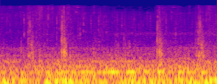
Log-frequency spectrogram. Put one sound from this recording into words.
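A fire crackles in a brazier.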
